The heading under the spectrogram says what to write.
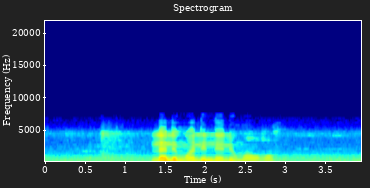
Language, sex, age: Northern Sotho, female, 20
